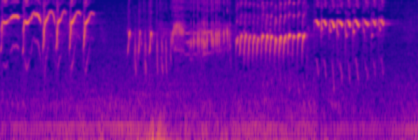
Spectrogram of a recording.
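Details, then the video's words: Male canary singing clear song used to teach young canaries: looping whistled notes, then a buzzy section, a fast even trill and a high rapid rattle, all in quick succession. "تغريد ذكر كناري صافي لتعليم صغار الكناري"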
